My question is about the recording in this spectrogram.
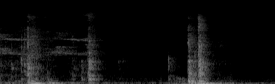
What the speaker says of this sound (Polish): Czekajcie, zamknę drzwi.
